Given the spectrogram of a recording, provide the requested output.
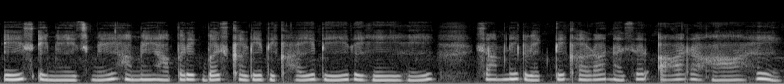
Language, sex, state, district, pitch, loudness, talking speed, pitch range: Hindi, female, Rajasthan, Jaipur, 215 Hz, -20 LUFS, 160 wpm, 205-225 Hz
